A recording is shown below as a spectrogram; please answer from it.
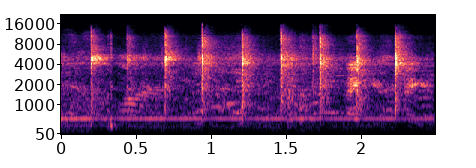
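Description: A small audience clapping in a light, uneven patter of about four claps a second, applauding at the end of a song.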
